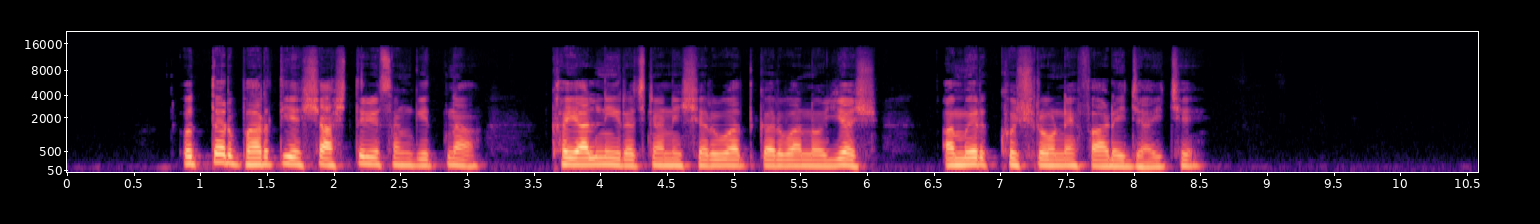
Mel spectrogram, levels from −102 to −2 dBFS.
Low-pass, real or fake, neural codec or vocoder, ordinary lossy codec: 14.4 kHz; real; none; none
